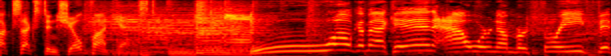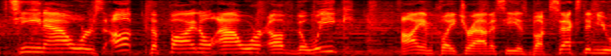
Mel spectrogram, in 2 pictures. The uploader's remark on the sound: A spicy phone call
